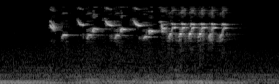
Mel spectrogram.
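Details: Lively goldfinch phrase of bright, rapid chirping notes, about eight per second, sliding into a dense high tinkling trill before stopping abruptly.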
